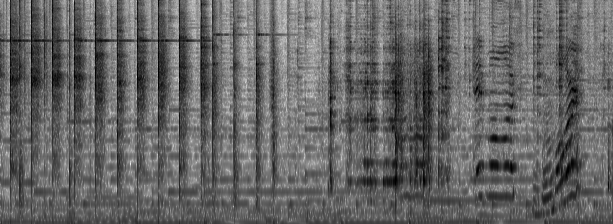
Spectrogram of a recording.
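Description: Sharp metallic strikes of hammers ring out in a steady series during a kitchen renovation, then grow busier and more irregular, with clanking and scraping of tools close by.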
